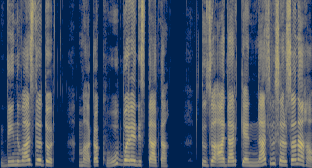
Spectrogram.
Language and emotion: Goan Konkani, happy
